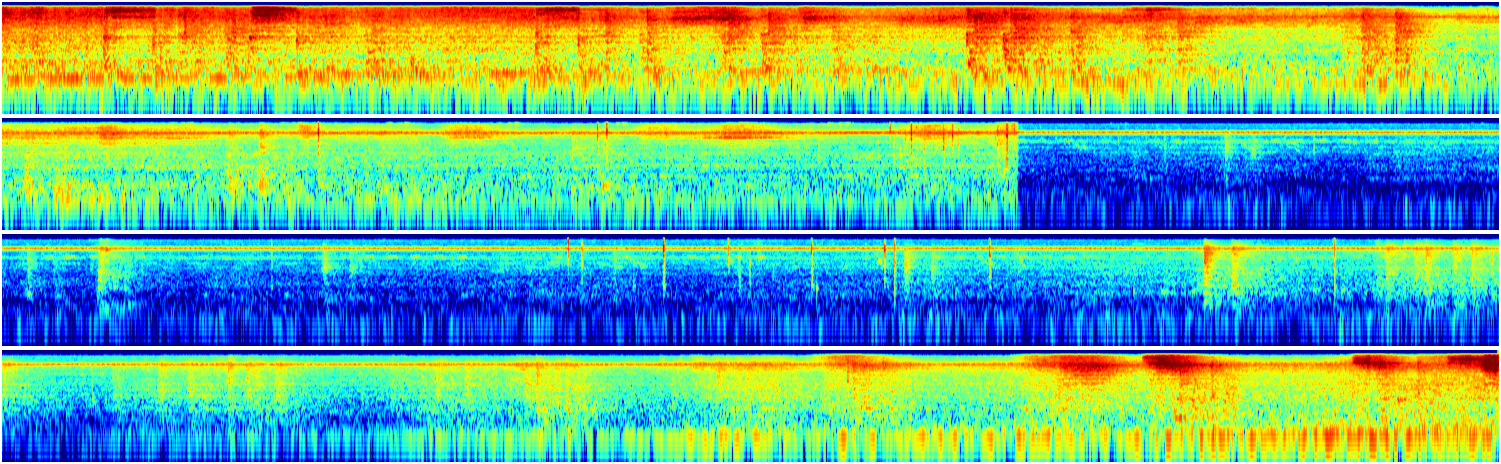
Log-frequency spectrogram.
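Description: Kintetsu electric train pulling away and fading, with a pitched whine in the first few seconds and rail-joint clicks. The sound cuts off abruptly about twelve seconds in; after a quiet stretch, a second Kintetsu train approaches, its rumble and wheel clatter growing steadily louder until it passes close by near the end.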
